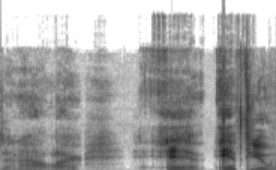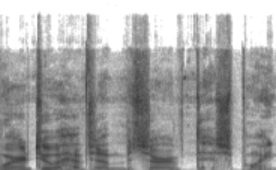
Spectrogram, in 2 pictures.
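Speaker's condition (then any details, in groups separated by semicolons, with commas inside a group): ALS; abnormally slow voice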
